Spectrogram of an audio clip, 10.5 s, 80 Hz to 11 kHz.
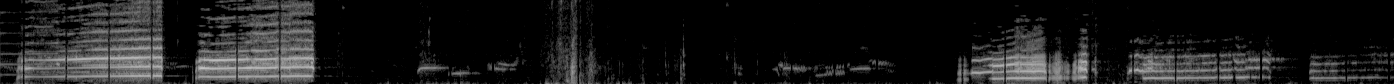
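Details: Peregrine falcons at a nest holding four eggs in the Barycz Valley, 20 March 2022 at 5:45: loud harsh, raspy drawn-out calls in bursts of about a second, with quieter scattered notes and low rumbling noise between.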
